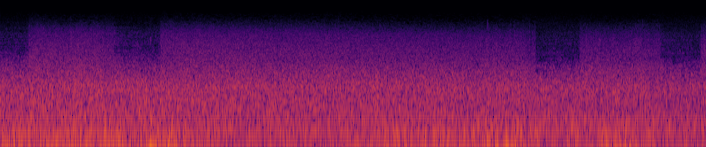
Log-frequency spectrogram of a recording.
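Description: Rain falling steadily, an even hiss, with a few low thumps near the start and near the end.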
